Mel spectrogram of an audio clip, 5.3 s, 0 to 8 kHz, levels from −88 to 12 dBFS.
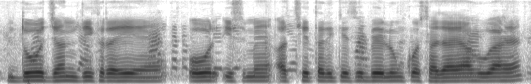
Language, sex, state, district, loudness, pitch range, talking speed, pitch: Hindi, male, Jharkhand, Deoghar, -14 LUFS, 130-140 Hz, 170 wpm, 135 Hz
